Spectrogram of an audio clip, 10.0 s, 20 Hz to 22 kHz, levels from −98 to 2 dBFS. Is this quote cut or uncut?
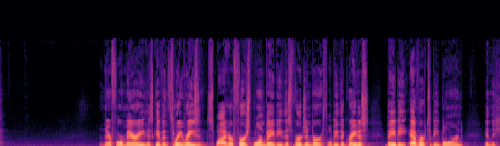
uncut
